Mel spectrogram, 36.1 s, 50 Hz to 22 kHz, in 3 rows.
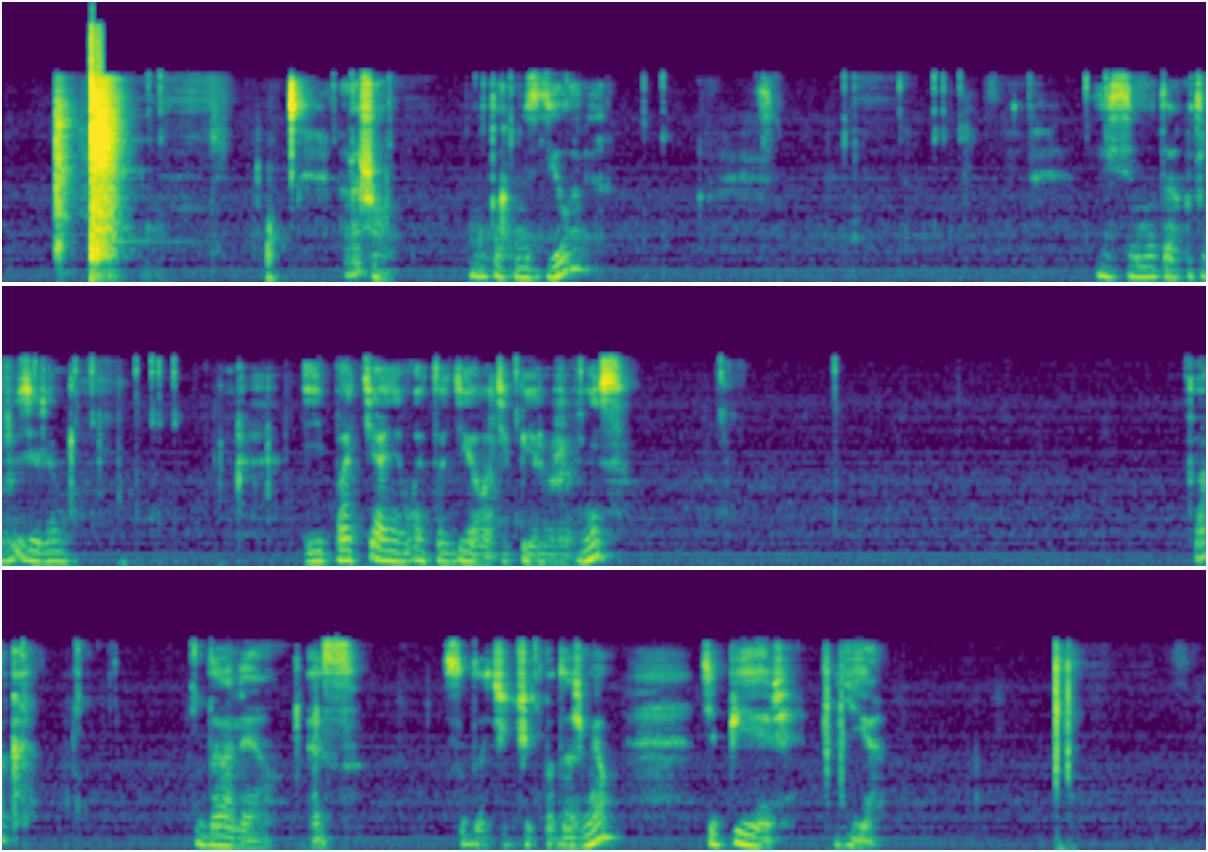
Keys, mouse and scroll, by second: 1.4 click, 3.3 click, 3.8-6.3 middle drag, 6.3 click, 7.6-8.9 middle drag, 8.9 click, 9.3 click, 10.8 click, 12.7 click, 13.3 shift+click, 13.6 shift+click, 17.0 click, 17.8-20.6 drag, 24.8-26.0 middle drag, 32.3 e.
